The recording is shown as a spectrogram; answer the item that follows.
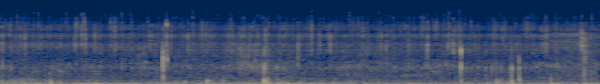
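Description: Underwater sound picked up by a camera in its housing on a reef dive: a steady faint hiss with a few scattered sharp clicks and taps.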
